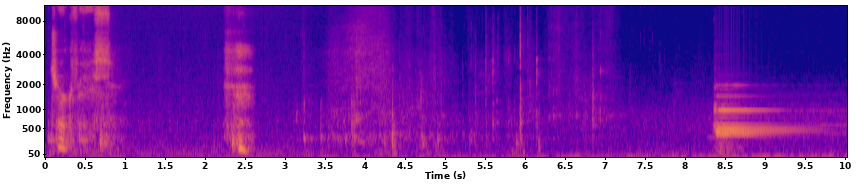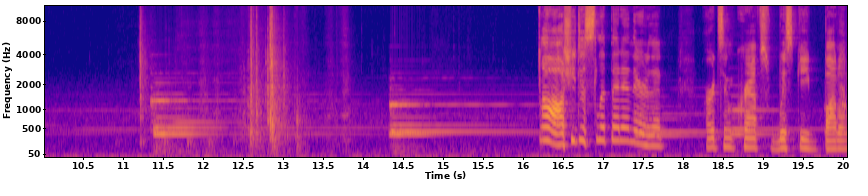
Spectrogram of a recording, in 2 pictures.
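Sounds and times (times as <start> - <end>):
rustling in cardboard box: 3.4 - 7.2
piano chord: 8.3 - 20.0.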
